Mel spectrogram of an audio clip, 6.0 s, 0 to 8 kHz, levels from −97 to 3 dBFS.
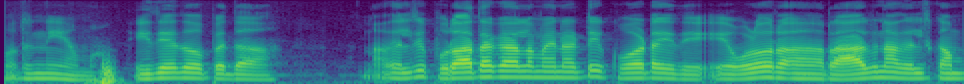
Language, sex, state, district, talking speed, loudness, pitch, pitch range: Telugu, male, Andhra Pradesh, Chittoor, 160 wpm, -19 LUFS, 140 Hz, 130-155 Hz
